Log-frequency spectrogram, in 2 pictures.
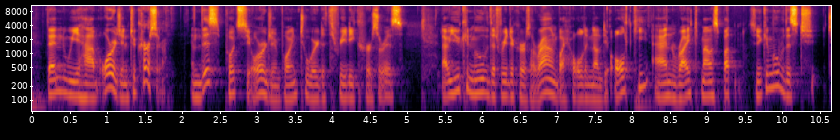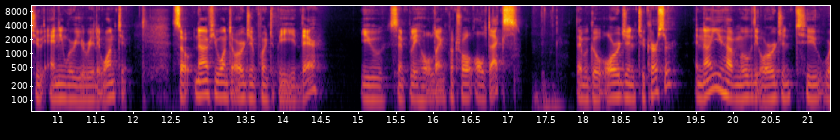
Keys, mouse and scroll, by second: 0.0 ctrl+alt+x, 2.0-7.5 middle drag, 8.2 shift+right click, 14.1-17.2 middle drag, 17.4 ctrl+alt+x.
